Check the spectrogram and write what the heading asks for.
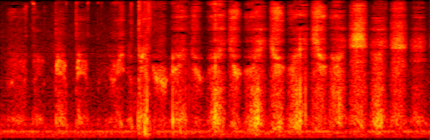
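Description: A person whispering: quick, irregular breathy strokes with no clear words, louder from about a second and a half in, over a faint steady low hum.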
